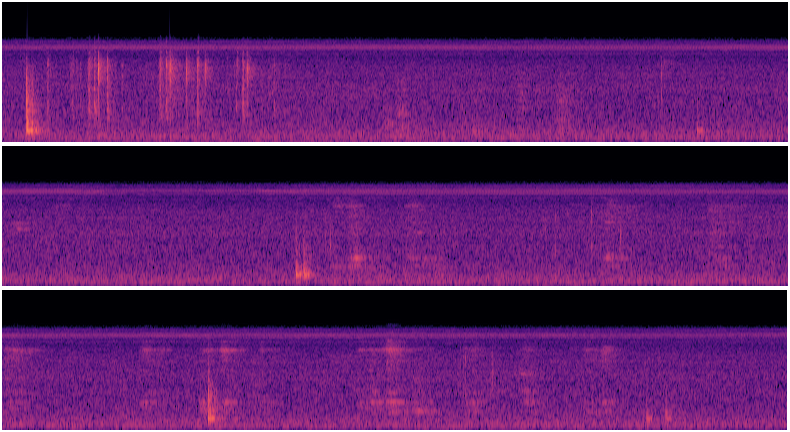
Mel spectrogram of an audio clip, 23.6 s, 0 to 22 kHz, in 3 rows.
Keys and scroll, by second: 12.0 w, 15.0 e, 19.2 a.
